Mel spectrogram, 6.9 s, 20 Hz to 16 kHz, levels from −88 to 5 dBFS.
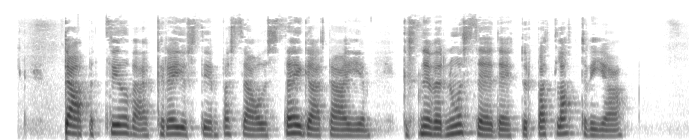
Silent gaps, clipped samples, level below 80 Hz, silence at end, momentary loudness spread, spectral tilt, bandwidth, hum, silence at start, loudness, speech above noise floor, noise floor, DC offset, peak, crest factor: none; under 0.1%; -70 dBFS; 0.7 s; 8 LU; -5.5 dB/octave; 10.5 kHz; none; 0.65 s; -25 LUFS; 43 dB; -67 dBFS; under 0.1%; -2 dBFS; 22 dB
